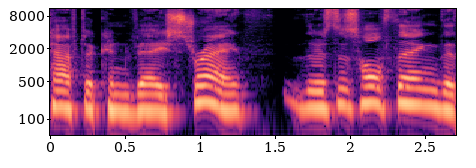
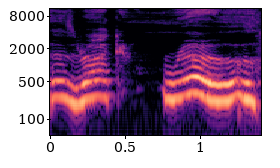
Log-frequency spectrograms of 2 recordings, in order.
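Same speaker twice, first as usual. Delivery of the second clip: higher pitch with an odd little lilt; 7 semitones higher than usual. Retelling a film character's line in a Reagan mask: Bodhi's weird little lilt. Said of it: "weird little lilt when he says it".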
